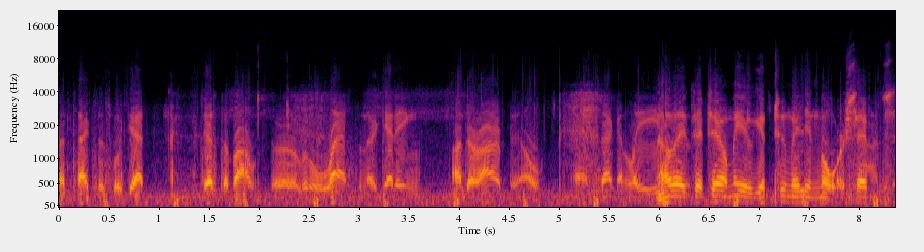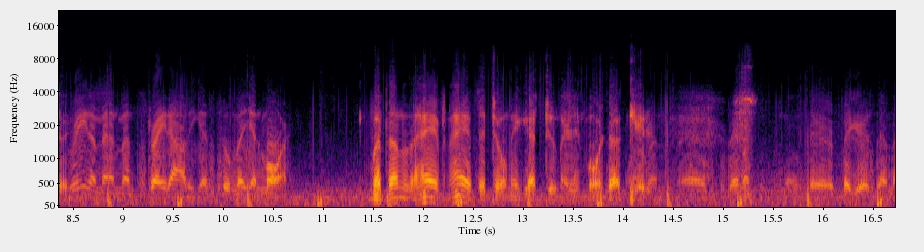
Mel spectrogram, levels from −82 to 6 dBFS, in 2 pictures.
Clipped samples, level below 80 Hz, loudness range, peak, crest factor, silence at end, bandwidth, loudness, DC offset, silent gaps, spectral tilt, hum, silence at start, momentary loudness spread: under 0.1%; -36 dBFS; 5 LU; 0 dBFS; 18 dB; 0 s; 8.8 kHz; -19 LUFS; under 0.1%; none; -7.5 dB/octave; none; 0 s; 13 LU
